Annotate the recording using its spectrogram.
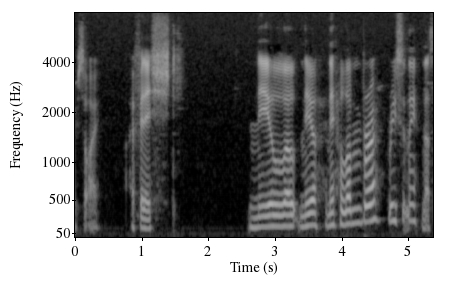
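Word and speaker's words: Nihilumbra: So I I finished Neil Neil Numbra recently. That's how you pronounce it. It's like Annihilation and Umbra put together.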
